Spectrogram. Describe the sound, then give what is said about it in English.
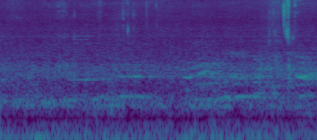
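A quiet sip from a glass of mimosa, with soft mouth and liquid sounds and a brief slurp near the end, set against a low, steady room hum. “Let me take a sip of my mimosa real quick.”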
